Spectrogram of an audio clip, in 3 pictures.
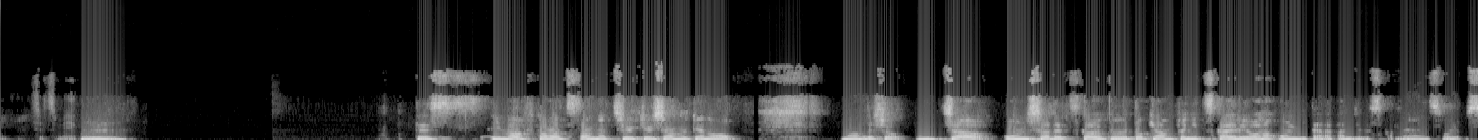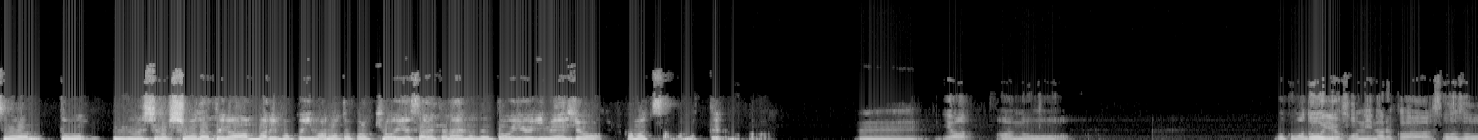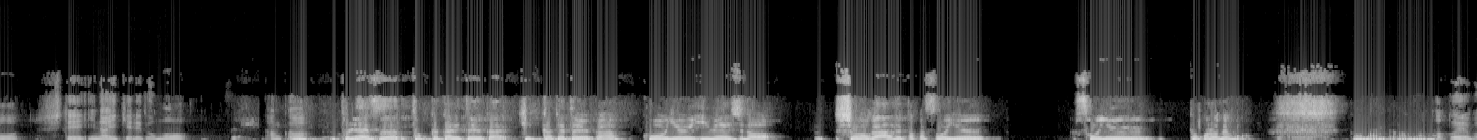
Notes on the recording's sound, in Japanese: Discord上での収録です。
